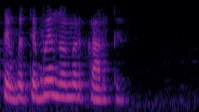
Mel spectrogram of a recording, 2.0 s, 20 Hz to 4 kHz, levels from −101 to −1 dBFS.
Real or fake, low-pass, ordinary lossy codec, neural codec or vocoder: real; 3.6 kHz; AAC, 16 kbps; none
